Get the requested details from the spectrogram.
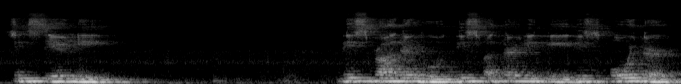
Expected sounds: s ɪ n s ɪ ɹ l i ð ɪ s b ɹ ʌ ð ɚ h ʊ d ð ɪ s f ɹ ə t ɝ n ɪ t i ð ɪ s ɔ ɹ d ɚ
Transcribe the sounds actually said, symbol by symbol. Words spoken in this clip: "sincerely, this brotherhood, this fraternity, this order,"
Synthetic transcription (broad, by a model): s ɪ n s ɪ ɹ l i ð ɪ s b ɹ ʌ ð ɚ h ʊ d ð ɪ s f ə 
